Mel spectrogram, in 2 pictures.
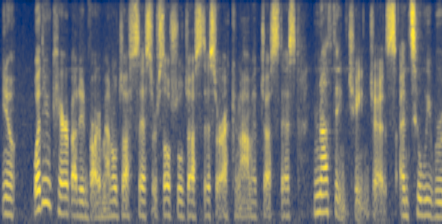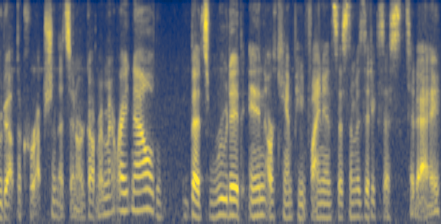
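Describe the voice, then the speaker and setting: Twenties woman, political candidate, low creaky delivery, earnest long answers, faint background noise. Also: quick pace, a little mellow. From Ethiopia, raised in Denver. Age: 20s. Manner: earnest, talks in long run-on points with many ums. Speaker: congressional candidate.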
